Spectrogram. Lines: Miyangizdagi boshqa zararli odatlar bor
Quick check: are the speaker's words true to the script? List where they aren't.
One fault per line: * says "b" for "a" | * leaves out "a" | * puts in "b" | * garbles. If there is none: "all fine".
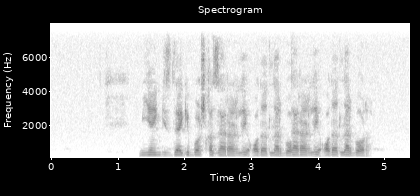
* puts in "zararli odatlar"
